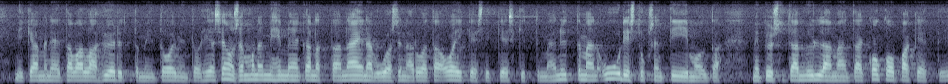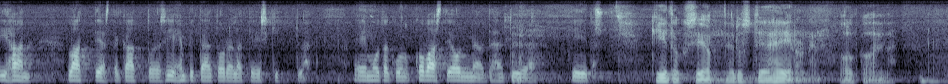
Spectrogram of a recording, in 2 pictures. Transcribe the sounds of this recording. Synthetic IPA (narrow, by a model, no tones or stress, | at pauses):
mikæmeneːt̪ɑʋɑlːˑɑːhyøɾyt̪ːæmiːnt̪oimint̪oihijɑseonsemːonemihimeijæŋkɑnːɑt̪ːɑːnæinæʋuosinɑruʋet̪ɑoikeːst̪ikkeskit̪ːymæːjɑnyt̪t̪æmænuːdist̪uksent̪iːmoilt̪ɑ | mepyst̪y̥t̪æːmmylːæːmæːnt̪æːkokopɑket̪ːiihɑn | lɑt̪ːiɑst̪ɑkɑt̪ːoːjɑsiːhempit̪æːt̪oɾelːˑɑkeskit̪ːyæ | eimuːt̪ɑkunkoʋɑst̪ionːeɑt̪æhænt̪yøhøn | kiːt̪o̥skiːt̪oksiɑedust̪ɑjɑheiro̰nḛno̰lkɑ̰ːhyʋæ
